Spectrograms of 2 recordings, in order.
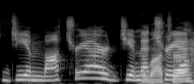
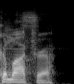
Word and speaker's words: Gematria: and then you calculate that using Jewish geometria, however you say that, yeah. Always pronounce it wrong. – Always. Gematria.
